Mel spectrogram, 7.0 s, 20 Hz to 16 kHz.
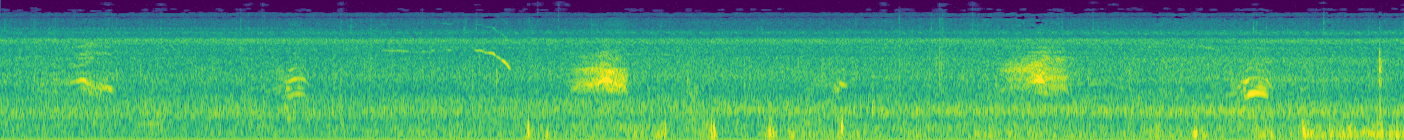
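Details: Juvenile Semipalmated Sandpiper at Pointe Mouillee, Monroe County, Michigan, on 20 August 2014: short, sharp chirping calls near three and five seconds, with a few fainter chips between, over steady background bird chatter.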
